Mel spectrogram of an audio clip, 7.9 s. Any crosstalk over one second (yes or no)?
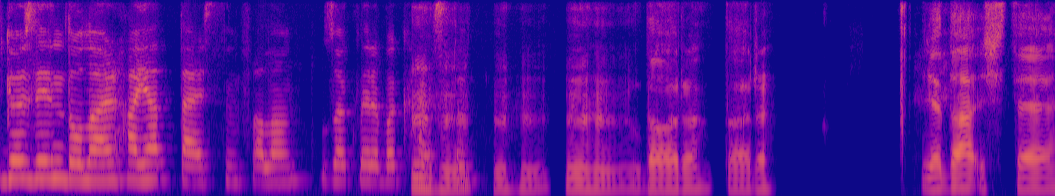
no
